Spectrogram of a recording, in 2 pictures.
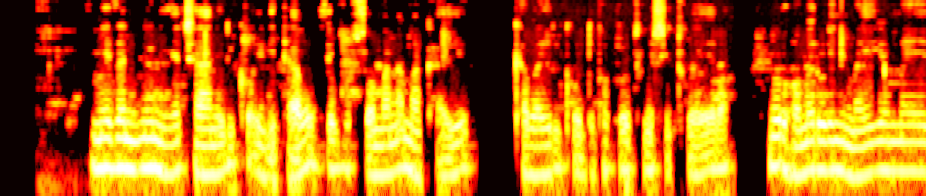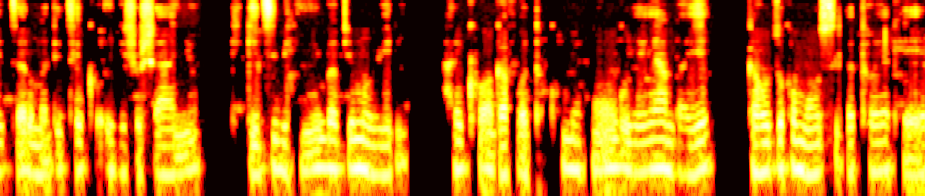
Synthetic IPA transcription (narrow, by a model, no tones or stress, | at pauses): ime̞ːzaninijat͡ʃaːneiɾikʰo̞ʔiβitʰa̰βovjoɡuso̞manamakʰa̰je̞ | ikʰaβaiɾikʰo̞dipʰakuɾotʰunḭʃitʰwe̞̰ɾa | nuɾuɦo̞me̞ɾuɾiɲumajijo̞meːza̰ɾuma̰dit͡se̞kʰo̞ʔiβiʃuʃaːɲo | iɡ̥iziβihiːmbavjumuβiɾi | haɾikʰo̞̰a̰ɡafotʰo̥kʰumuhṵːŋɡujejaːmbaje̞ | ɡ̥ahuzukʰomuːsiɡ̥atʰo̞jakʰe̞̰ːɾa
